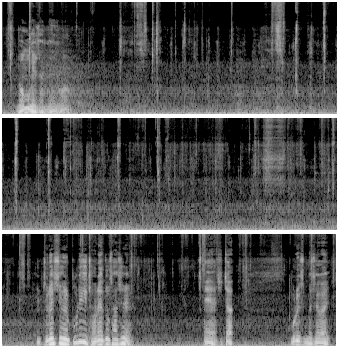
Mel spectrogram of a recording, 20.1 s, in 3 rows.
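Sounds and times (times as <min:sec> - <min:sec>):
crisp chewing of salad: 0:00.0 - 0:20.0
low steady rumble: 0:00.0 - 0:20.0.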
